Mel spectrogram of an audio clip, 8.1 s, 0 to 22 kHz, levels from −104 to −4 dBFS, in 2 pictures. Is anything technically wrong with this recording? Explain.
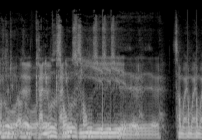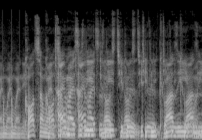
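Yes. The speech carries two faults: a doubled audio track throughout and two repeated-buffer stutters.

Doubled audio track, whole clip: a second, full-band copy of the speech runs roughly 0.4 s behind the original and about 5 dB quieter. It has no reverberant tail or room colouring, so it sounds like a detached, slightly weaker echo rather than an acoustic reflection. The likely cause is the same signal being captured again through a slower path and mixed back in.

Repeated buffer, 2.05 to 2.39 s and 3.76 to 4.44 s: new audio failed to arrive in time, so the device replayed the last 170.67 ms chunk instead, which fits an 8192-sample buffer. The chunk repeats with hard joins at each loop. At 2.05 s it plays two extra times, a clear stutter that drops about a third of a second of speech. At 3.76 s it plays four extra times, a longer stutter that loses roughly 0.7 s.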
